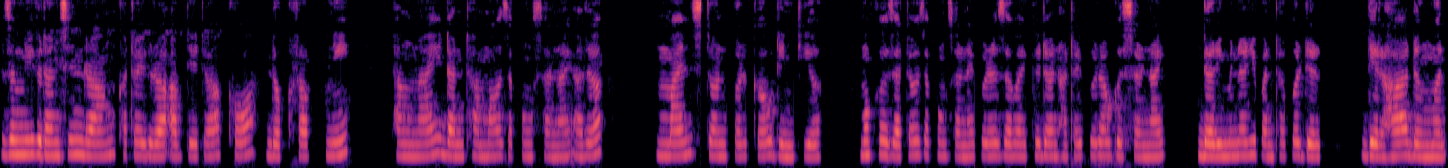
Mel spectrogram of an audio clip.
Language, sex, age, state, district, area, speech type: Bodo, female, 18-30, Assam, Kokrajhar, rural, read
